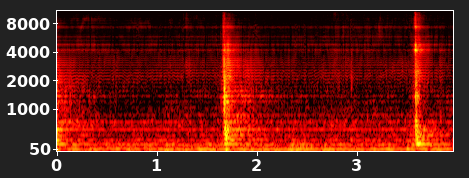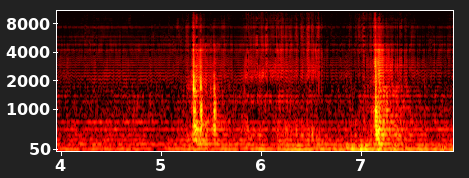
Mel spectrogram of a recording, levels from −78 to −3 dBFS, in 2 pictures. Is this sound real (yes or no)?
no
